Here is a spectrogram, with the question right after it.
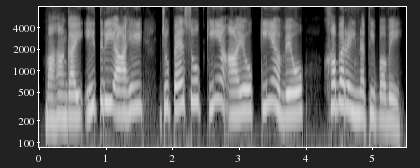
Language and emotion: Sindhi, neutral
